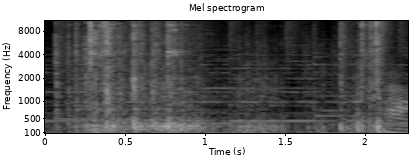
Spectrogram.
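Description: Metal Fight Beyblade tops (Dark Gasher, Dark Libra, Dark Wolf) clattering and rattling against each other in a plastic stadium as they lose spin. It is loudest in the first second, over background music.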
